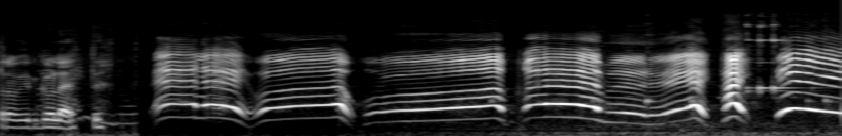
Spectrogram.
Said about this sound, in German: Er stammt von einem Ziegenhirten, der hier den Sommer verbringt. Wir locken und rufen die Ziegen mit bestimmten Lauten, die sich immer wiederholen, damit die Tiere zum Besitzer kommen, dem Anführer des Rudels sozusagen.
